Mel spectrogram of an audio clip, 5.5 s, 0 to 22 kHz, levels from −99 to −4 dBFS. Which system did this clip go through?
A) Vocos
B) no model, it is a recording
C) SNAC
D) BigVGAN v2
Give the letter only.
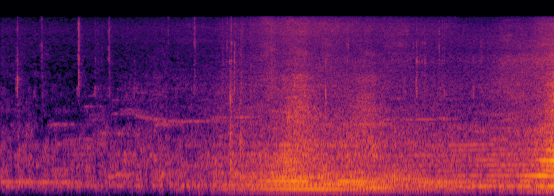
B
